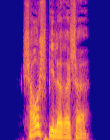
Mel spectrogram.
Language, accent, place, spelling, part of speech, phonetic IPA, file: German, Germany, Berlin, schauspielerische, adjective, [ˈʃaʊ̯ˌʃpiːləʁɪʃə], De-schauspielerische.ogg
- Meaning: inflection of schauspielerisch: 1. strong/mixed nominative/accusative feminine singular 2. strong nominative/accusative plural 3. weak nominative all-gender singular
